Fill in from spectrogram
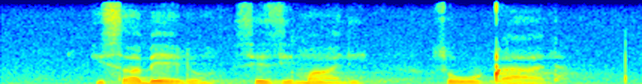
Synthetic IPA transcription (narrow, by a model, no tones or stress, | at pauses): isaɓɛlɔsezimali | z̥ok̬uǃaːla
